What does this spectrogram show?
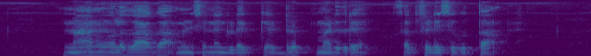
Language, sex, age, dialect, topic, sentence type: Kannada, male, 51-55, Central, agriculture, question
